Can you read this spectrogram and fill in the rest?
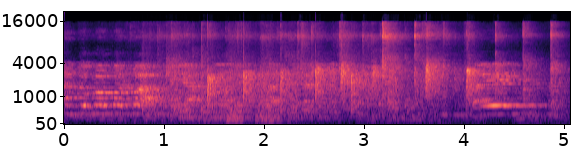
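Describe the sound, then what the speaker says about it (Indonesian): A classroom of students claps for a presenting group, a few seconds of uneven hand taps and claps with voices talking over them. "Oke, tepuk tangan untuk kelompok 2."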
